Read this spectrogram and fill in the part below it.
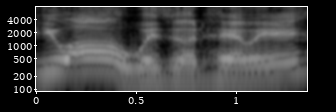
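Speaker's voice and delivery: clumsy fake British accent, very high and loud. Talking with others about British shows, showing a bad fake British accent. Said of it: "just are not good at British accents".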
